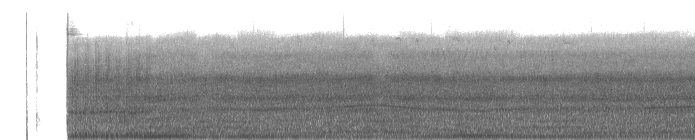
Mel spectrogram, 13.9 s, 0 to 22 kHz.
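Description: Vehicle in Farming Simulator 25 video game: after a couple of faint ticks, a loud, steady engine drone starts abruptly and runs on continuously, close and unchanging.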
